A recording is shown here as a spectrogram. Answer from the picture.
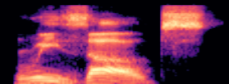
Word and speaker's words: results: Results. Results. Aquí es una de estas Results. palabras donde la U es abierta. Results. Como Results. difficult, result. ¿Ok? La U como en la palabra up.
